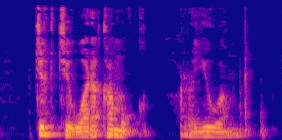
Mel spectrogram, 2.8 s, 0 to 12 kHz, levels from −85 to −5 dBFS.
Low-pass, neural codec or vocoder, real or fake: 9.9 kHz; none; real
